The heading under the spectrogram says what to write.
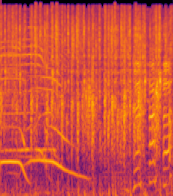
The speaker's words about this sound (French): Et ce matin, je voudrais que nous applaudissions tous ensemble celui qui anime vos nuits sur Fun Radio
